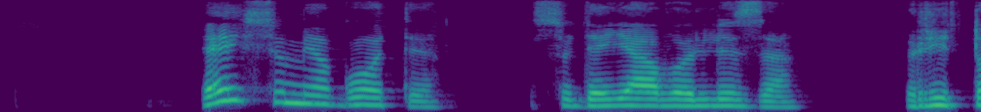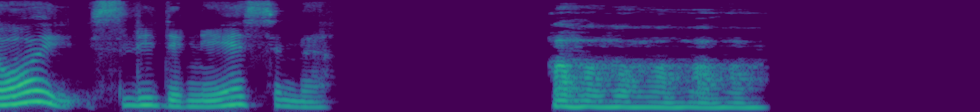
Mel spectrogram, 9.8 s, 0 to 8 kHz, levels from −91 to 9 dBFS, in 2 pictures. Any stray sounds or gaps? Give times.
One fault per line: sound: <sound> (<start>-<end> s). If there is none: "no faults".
sound: laugh (7.6-8.8 s)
